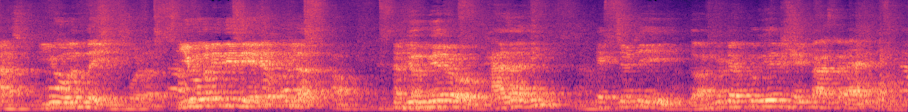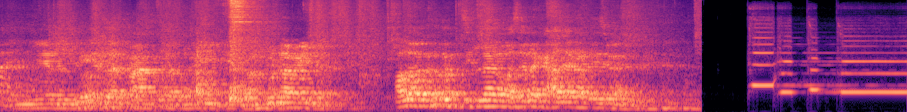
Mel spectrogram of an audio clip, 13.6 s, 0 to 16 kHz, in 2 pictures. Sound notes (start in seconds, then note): 11.6 laughter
